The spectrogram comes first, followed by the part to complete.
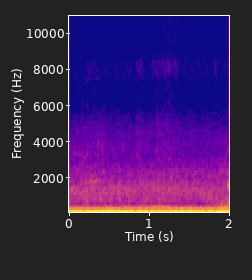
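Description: A steady low motor hum with rumble beneath it.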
